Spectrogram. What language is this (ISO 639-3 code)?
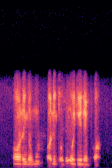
mni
